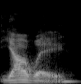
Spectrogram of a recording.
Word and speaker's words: Yahweh: In the story of the Exodus, the Hebrew people often turn their blame towards the God of Israel, often pronounced Yahweh, the divine name.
